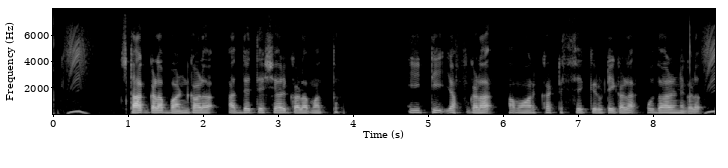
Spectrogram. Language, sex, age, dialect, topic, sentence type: Kannada, male, 25-30, Dharwad Kannada, banking, statement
